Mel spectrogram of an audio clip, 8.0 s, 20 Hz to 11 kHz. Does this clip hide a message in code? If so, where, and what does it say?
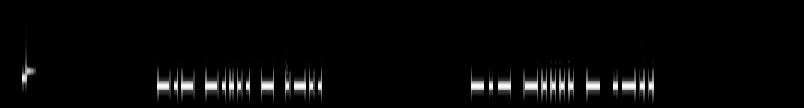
Yes: Morse code from 1.6 to 6.5 s, heard as a keyed tone, about 28 wpm, 700 Hz. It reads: K6TL K6TL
